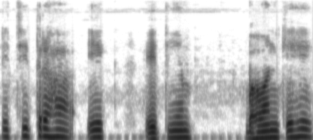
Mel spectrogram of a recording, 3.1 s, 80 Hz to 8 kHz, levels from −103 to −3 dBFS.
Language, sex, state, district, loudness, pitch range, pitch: Chhattisgarhi, male, Chhattisgarh, Raigarh, -20 LUFS, 135-155 Hz, 145 Hz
